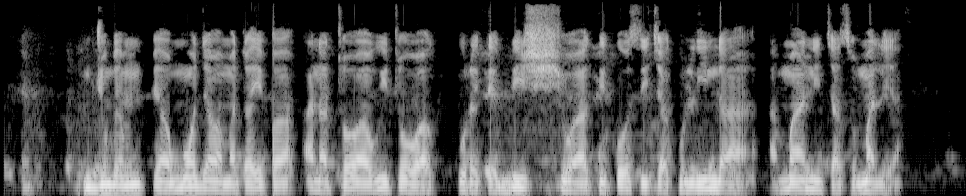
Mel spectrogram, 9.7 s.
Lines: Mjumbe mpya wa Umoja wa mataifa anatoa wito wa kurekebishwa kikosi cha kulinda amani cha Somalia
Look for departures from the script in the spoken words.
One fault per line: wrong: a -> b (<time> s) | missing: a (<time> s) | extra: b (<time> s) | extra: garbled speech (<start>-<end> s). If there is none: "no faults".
missing: wa (1.7 s)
